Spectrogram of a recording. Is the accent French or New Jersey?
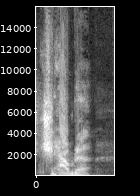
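New Jersey. It is said with a New Jersey accent.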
